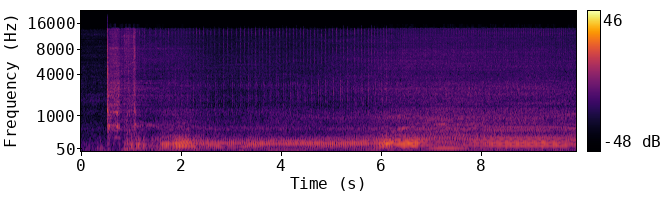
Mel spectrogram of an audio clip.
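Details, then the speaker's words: Daihatsu with alternator belt removed for test: starts cleanly, smooth steady idle with no whine or squeal; noise gone, confirming the alternator was the source. "You can see we don't hear the same noise, so we know exactly that is the alternator giving the problem."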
